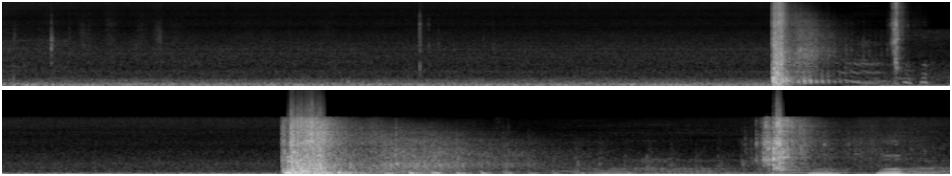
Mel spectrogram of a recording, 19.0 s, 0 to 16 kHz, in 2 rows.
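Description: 12-gauge shotgun firing rifled slugs: loud reports about eight, twelve and seventeen seconds in, the middle one dying away in a long rolling echo, with a smaller sharp crack about a second after the first. A steady low rumble lies between the shots.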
